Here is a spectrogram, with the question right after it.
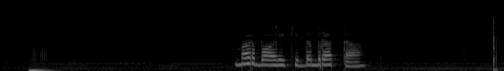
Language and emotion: Russian, neutral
